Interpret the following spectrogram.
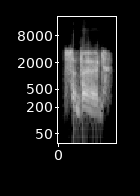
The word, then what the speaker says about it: Subud: Subud. Okay, it's spelled S-U-B-U-D.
